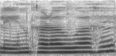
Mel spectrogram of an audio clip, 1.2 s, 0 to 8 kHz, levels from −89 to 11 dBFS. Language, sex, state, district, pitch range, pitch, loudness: Hindi, female, Chhattisgarh, Bilaspur, 215-235 Hz, 220 Hz, -14 LUFS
